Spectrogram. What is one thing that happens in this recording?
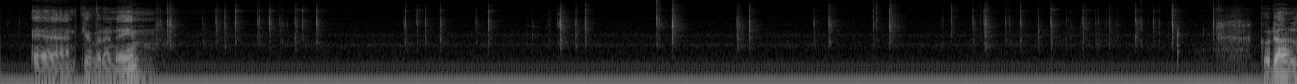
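Keys on a keyboard click softly as someone types.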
